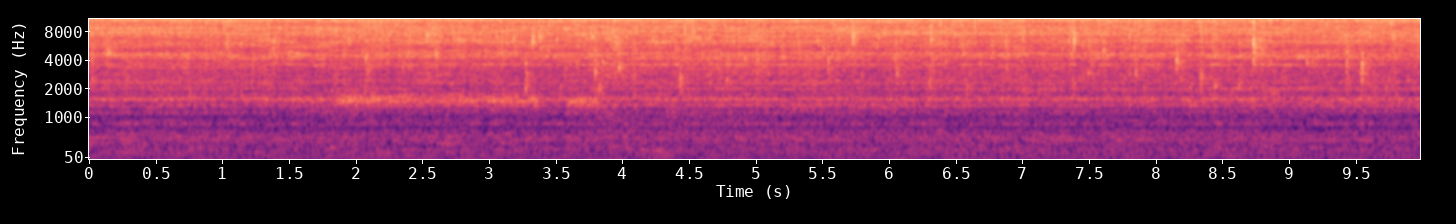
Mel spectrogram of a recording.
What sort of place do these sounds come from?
restroom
